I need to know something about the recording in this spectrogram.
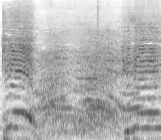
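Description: A man's shouted calls and a large crowd shouting back in unison, call-and-response rally chanting.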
